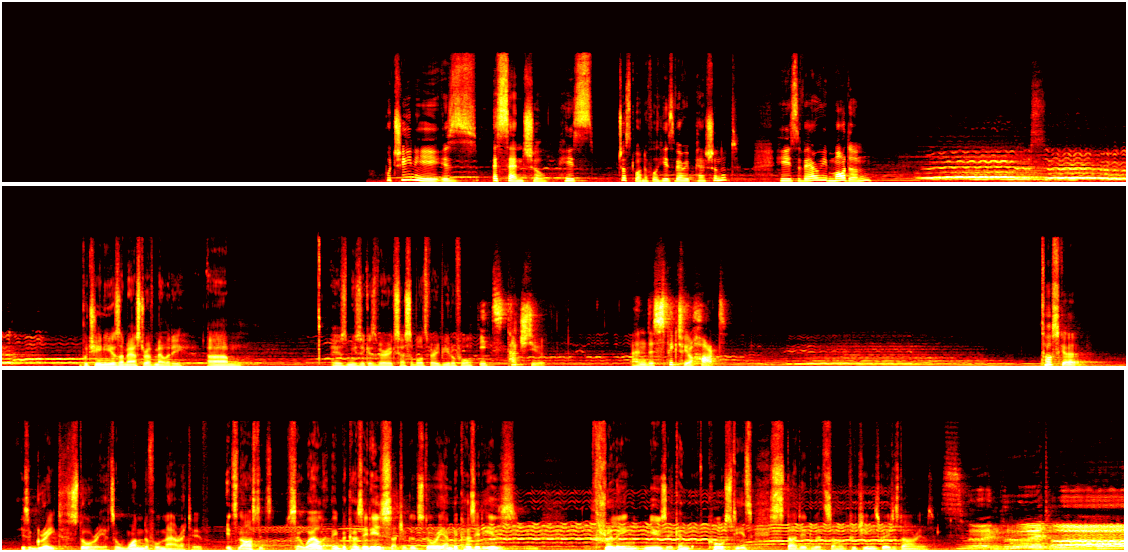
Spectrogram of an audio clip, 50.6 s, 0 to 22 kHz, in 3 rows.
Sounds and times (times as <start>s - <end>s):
Opera: 5.7s - 50.5s.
